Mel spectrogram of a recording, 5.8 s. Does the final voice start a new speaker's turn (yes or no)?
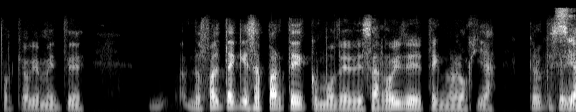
yes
